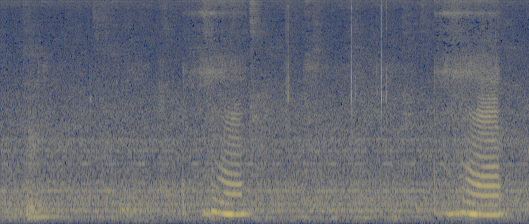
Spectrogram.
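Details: A sleeping pug snores in slow, rough, rattling bursts, about twelve breaths a minute, with a faint squeaky edge; dog snoring.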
